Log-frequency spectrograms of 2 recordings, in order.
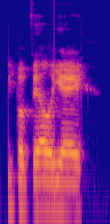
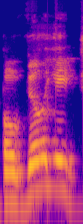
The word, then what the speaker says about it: Beauvillier: It's spelt like B-E-A-U-V-I-L-L-I-E-R. So he kept the bow, but the French version of bow, and then taped over it and wrote Horvat.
